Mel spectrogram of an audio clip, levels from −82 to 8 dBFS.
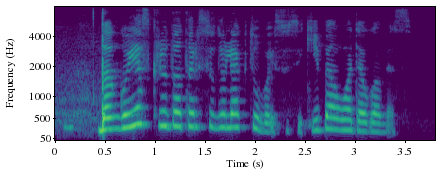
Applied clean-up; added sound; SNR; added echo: none; none; none; none.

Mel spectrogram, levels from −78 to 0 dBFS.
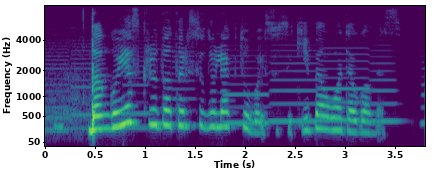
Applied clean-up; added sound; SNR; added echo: none; Wind instrument, woodwind instrument; 18 dB; none.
